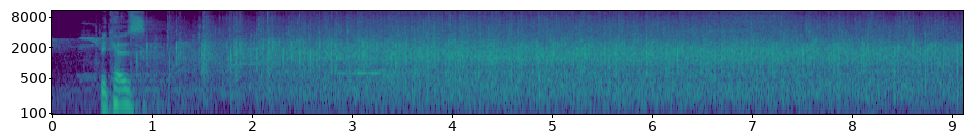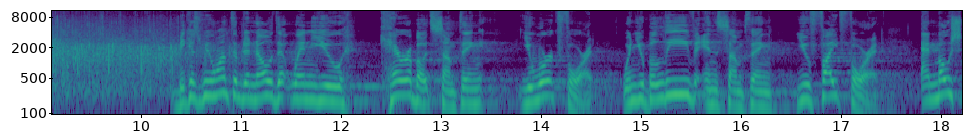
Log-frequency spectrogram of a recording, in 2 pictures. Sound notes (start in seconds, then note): 4.6 applause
